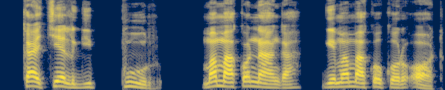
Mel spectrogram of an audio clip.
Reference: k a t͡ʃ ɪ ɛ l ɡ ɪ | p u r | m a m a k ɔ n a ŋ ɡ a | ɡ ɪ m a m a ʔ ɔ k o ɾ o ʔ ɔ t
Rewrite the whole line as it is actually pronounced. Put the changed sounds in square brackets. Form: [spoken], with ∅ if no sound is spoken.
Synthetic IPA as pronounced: k a t͡ʃ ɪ ɛ l ɡ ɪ | p u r | m a m a k ɔ n a ŋ ɡ a | ɡ ɪ m a m a [k] ɔ k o ɾ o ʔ ɔ t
